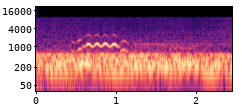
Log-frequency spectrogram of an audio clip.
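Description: Ambient meditation music: a steady, sustained low drone of several held tones. About half a second in, a short warbling trill sounds over it for roughly half a second.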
